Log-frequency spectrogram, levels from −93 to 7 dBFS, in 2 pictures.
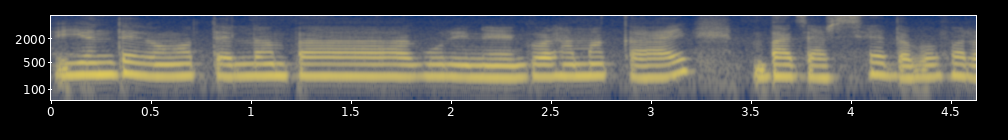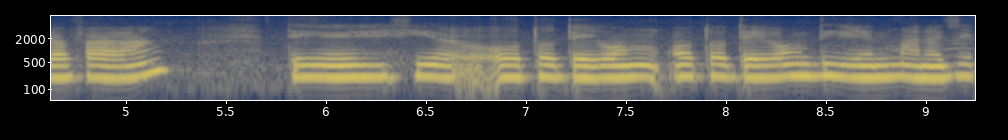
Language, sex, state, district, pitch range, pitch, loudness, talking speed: Chakma, female, Tripura, Dhalai, 205-225 Hz, 215 Hz, -15 LUFS, 130 wpm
